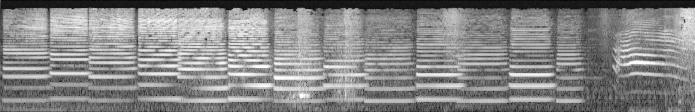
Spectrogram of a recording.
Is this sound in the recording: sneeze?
no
